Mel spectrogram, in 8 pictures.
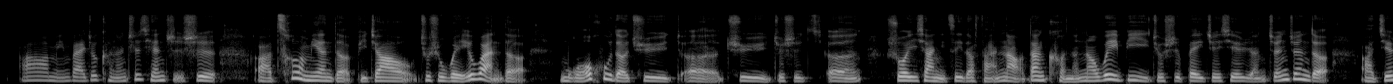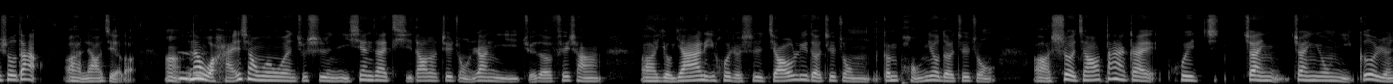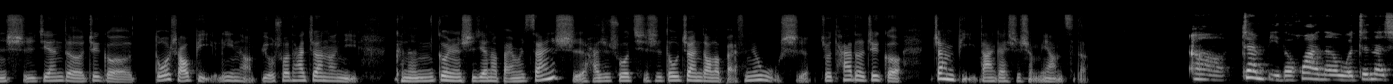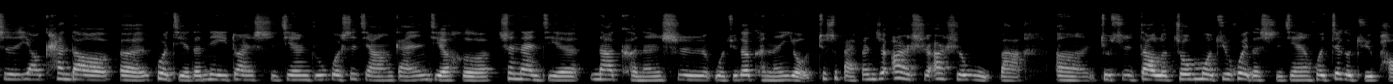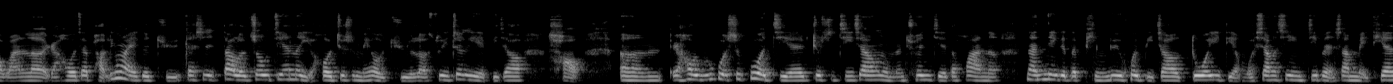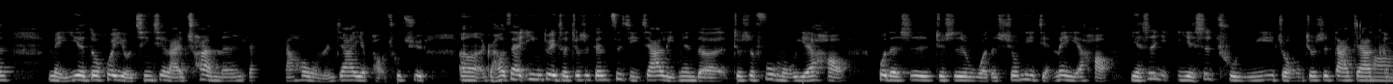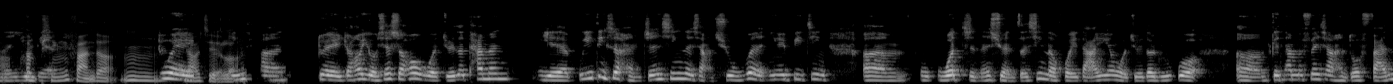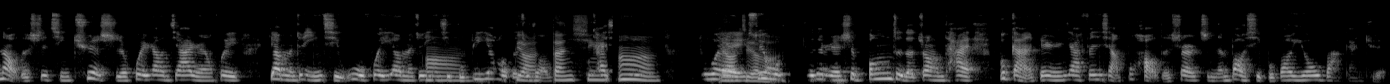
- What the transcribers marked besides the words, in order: tapping; "频繁" said as "平凡"; other background noise
- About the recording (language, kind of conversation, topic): Chinese, advice, 我該如何在社交和獨處之間找到平衡？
